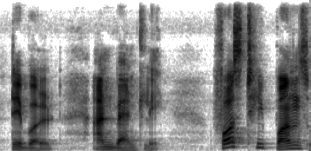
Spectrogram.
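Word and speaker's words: Theobald: He then damps by praising Dubald pronounced and often spelled table and Bentley.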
